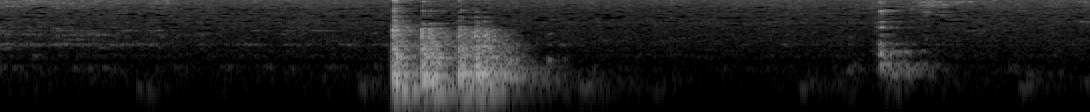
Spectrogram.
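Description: Kitchen utensil and bowl clinking against a frying pan as beaten egg is poured in and stirred: one loud ringing clink about a second and a half in, then a short lighter click near the end.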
